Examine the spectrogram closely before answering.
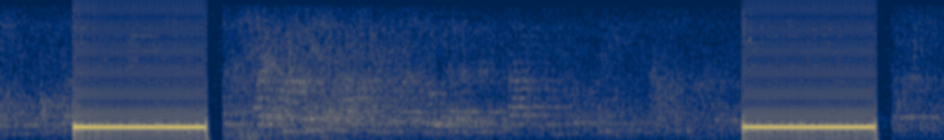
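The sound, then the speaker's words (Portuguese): A dropped phone call tone sounds as two long, steady, mid-pitched beeps about four seconds apart, with faint murmuring voices in between. “caiu a ligação”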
